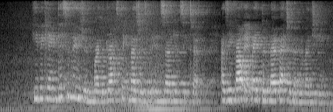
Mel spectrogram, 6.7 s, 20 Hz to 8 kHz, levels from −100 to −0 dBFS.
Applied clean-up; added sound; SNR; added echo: none; Car passing by; 16 dB; reverberation time 1.2 s.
